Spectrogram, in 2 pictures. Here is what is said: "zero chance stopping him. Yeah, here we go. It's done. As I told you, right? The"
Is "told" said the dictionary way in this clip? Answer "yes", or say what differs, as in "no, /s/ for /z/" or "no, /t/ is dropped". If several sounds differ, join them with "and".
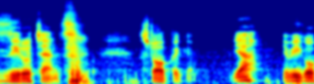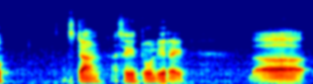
no, /l/ is dropped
